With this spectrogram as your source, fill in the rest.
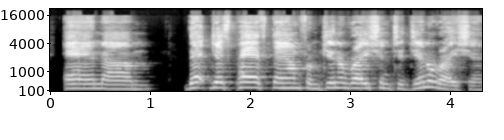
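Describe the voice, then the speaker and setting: A woman's fairly high voice with a Tennessee accent, bright and sharp in tone, at a fairly slow pace with ordinary pitch variation, on a very clean recording with a silent background. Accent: Southern US (Tennessee). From US South, Lynchburg, Tennessee. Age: 60s. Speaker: whiskey brand family representative. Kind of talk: interview. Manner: halting.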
